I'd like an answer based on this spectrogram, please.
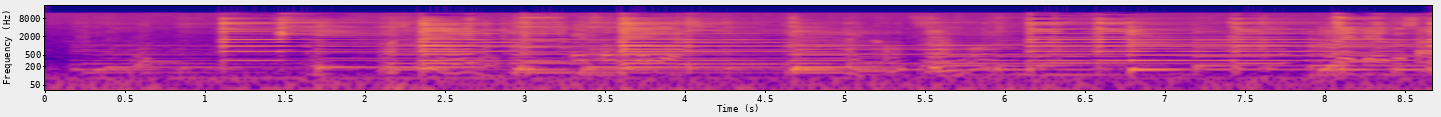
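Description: Acoustic guitar strumming chords, starting about a second in: about seven strong strums, each left to ring before the next.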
